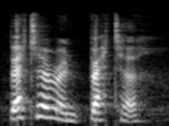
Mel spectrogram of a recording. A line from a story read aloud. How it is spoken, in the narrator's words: cried the queen and the prince together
